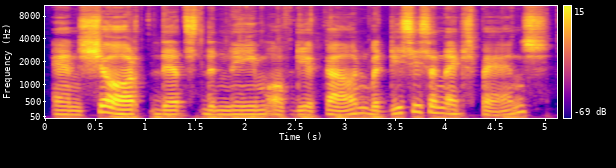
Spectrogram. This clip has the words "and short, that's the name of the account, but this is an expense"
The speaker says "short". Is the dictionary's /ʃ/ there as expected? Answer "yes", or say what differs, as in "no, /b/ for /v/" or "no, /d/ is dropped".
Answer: yes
